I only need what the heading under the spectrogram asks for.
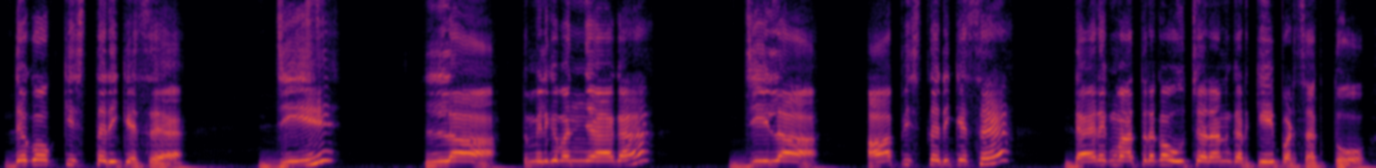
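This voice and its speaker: A man's voice: sits high, moderate pace, a bit bright, no echo, clean studio sound. A man teaching beginners to read, sounding out each syllable and then joining them into a whole word, and urging viewers to try on their own. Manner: addresses viewers as friends and coaxes them to try. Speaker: Hindi reading teacher. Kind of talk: online reading lesson.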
